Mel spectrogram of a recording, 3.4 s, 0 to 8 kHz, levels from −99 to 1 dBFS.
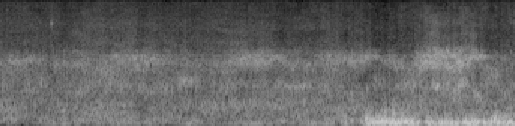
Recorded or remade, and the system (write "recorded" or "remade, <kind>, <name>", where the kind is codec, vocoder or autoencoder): remade, codec, HILCodec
